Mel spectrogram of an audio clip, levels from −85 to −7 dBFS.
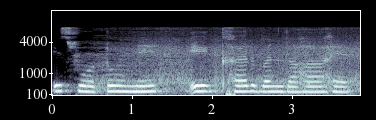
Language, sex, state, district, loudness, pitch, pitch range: Hindi, female, Uttar Pradesh, Lucknow, -13 LUFS, 235 Hz, 225-245 Hz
